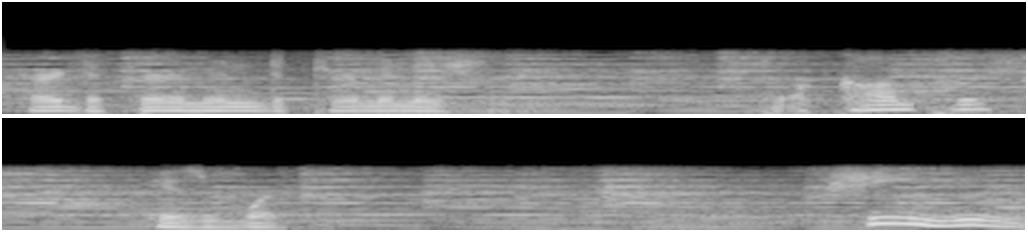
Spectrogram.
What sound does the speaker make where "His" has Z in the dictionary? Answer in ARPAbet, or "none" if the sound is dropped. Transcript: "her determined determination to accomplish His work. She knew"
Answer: Z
